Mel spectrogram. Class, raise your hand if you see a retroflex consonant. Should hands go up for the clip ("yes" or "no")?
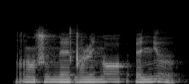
yes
